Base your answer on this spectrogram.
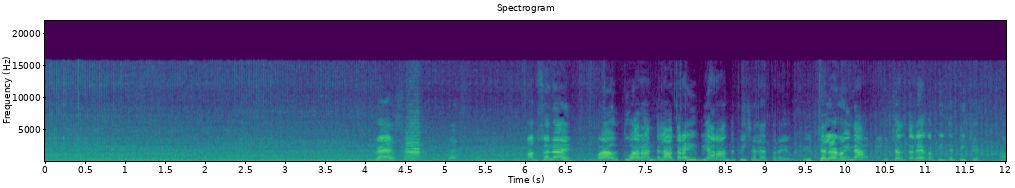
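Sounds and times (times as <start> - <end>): diesel engine humming: 0.0 - 12.0.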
